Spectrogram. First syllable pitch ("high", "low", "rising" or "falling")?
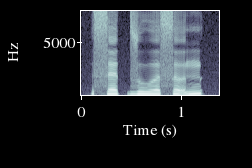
low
